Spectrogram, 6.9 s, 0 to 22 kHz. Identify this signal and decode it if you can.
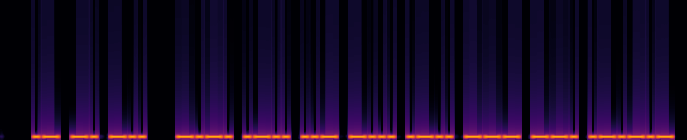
Morse code, heard as a keyed tone, about 25 wpm, 600 Hz. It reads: AND CLUBLOG.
